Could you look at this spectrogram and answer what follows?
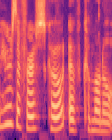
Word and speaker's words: Kimono: the first coat of kimono over I said Camino earlier but I said it wrong anyway it's very nice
